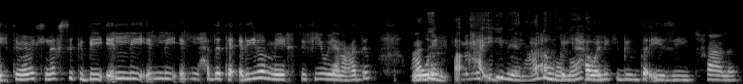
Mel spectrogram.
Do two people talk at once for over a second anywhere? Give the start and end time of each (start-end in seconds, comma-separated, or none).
4.1-6.0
